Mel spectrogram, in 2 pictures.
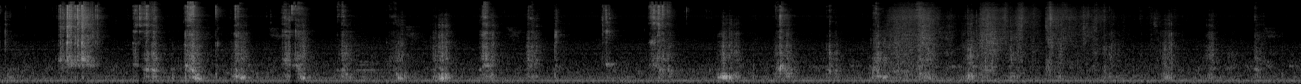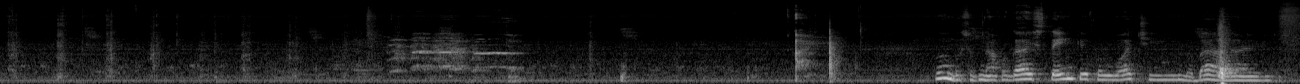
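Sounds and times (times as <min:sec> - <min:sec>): chewing crunchy food: 0:00.0 - 0:17.6, 0:18.8 - 0:19.4.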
